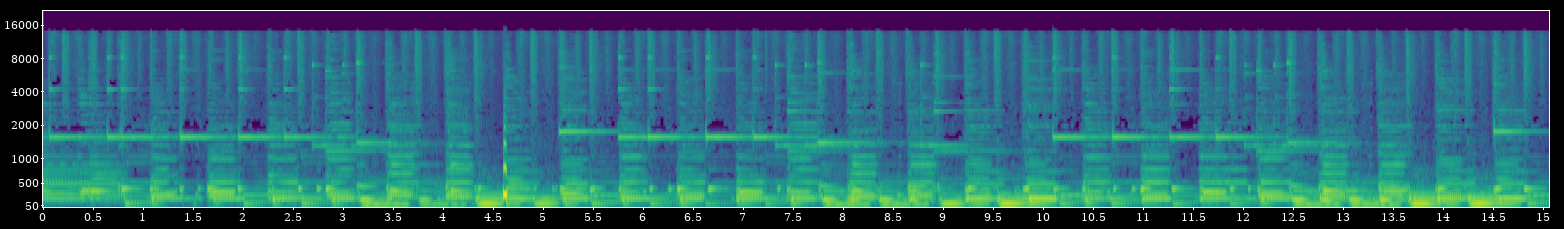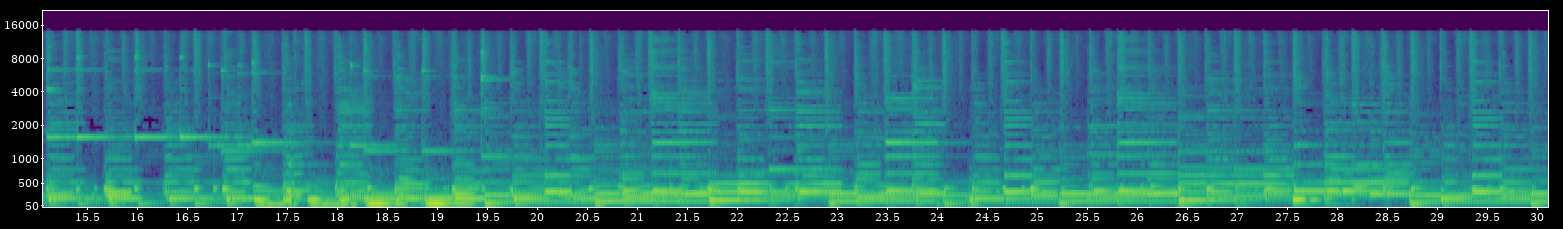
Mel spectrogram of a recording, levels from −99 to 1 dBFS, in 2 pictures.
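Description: Compressed frames skipped at 4.60 to 4.65, 7.22, 17.53 to 17.57 and 20.41 to 20.43 s: the audio jumps ahead by roughly 20 to 100 ms each time.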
